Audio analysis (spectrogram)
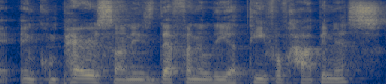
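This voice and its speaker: The delivery is very fast. The intonation remains fairly even. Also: man. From Mexico, Chihuahua. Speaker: cleaning business owner. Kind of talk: podcast interview. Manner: halting, many fillers.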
